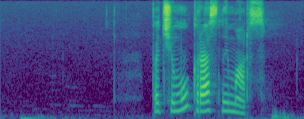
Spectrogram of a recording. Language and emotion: Russian, neutral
